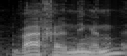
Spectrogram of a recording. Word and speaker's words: Wageningen: Wageningen. It's Wageningen. Very difficult for you to pronounce.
